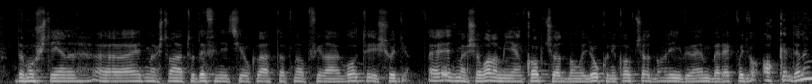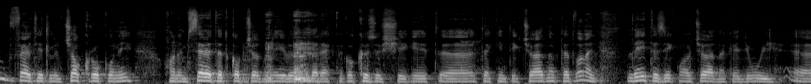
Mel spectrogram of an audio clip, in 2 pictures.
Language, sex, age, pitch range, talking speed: Hungarian, male, 50-69, 135-150 Hz, 160 wpm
